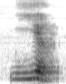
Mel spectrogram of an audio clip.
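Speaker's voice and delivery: "y" as a short "yuh"; a lone "yuh" glide for "y"; phonic Y sound. Shown as a demonstration. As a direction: say the sound of "y", not the letter name. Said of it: "The letter Y is pronounced as y".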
